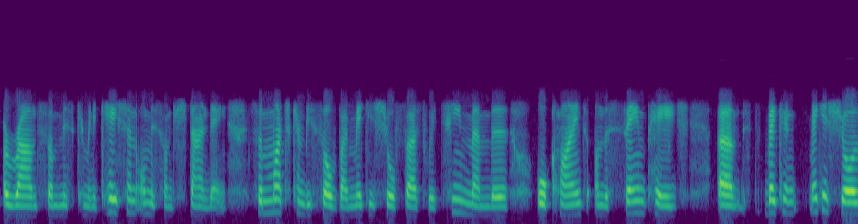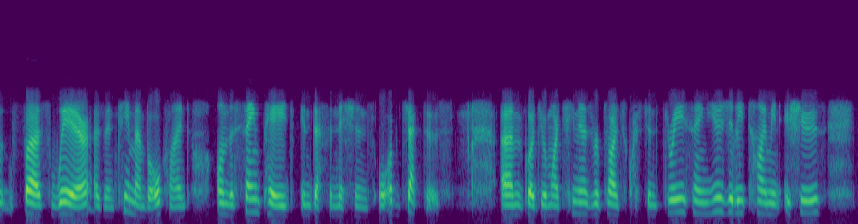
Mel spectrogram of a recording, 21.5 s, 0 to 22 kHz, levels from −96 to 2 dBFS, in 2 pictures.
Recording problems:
phone-call audio; nothing above 3 kHz

